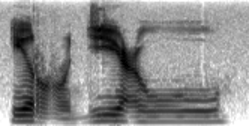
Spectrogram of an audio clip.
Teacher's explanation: Hamzah wasal, gugur wasal, dan kalau mulai dari sini dibaca dengan i. Nah, di sini kasrahnya adalah kasrah 'aridah, maka dari itu ra-nya dibaca tebal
